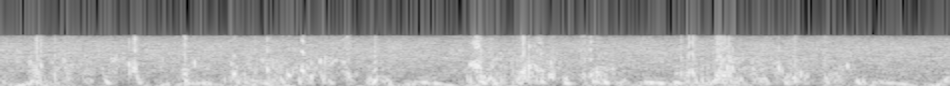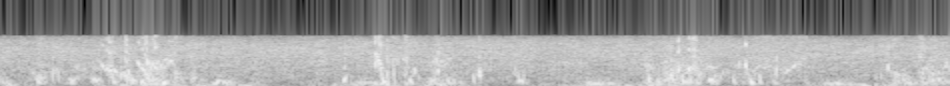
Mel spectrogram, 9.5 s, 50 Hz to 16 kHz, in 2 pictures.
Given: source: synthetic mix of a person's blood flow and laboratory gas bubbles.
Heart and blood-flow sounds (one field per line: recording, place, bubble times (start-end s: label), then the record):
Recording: Doppler ultrasound of blood flow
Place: precordium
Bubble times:
0.00-0.05 s: bubbles
0.12-0.77 s: bubbles
0.88-1.99 s: bubbles
2.31-3.17 s: bubbles
3.34-4.36 s: bubbles
4.86-5.79 s: bubbles
6.43-6.52 s: bubbles
6.59-7.20 s: bubbles
7.30-7.42 s: bubbles
7.95-8.79 s: bubbles
9.10-9.51 s: bubbles
From the record:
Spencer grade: 4 (maximum detectable bubble signal sounding continuously throughout systole and diastole of every cardiac period, and overriding the amplitude of the normal cardiac signals)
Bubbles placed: only in the low amplitude regions of the cardiac cycle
